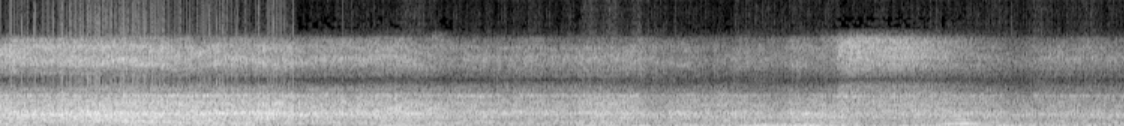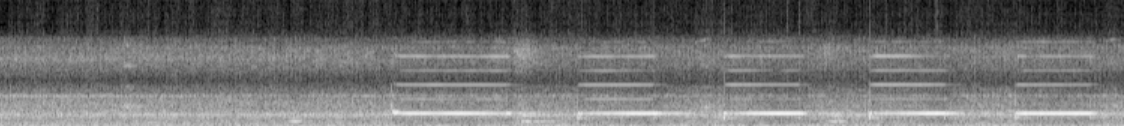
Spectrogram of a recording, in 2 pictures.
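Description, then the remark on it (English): A large bus engine rumbles steadily at idle, then after a while a loud reversing alarm starts beeping in a regular, repeating rhythm over the engine noise. “I mean, I will not bring out the bus for my interpretation of National Bosses Day.”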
